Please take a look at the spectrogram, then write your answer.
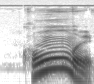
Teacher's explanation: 비음이 아닌 애들이 비음이 되는 겁니다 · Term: 비음화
